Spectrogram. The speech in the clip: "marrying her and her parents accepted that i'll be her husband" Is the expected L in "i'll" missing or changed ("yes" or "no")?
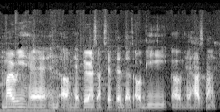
yes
